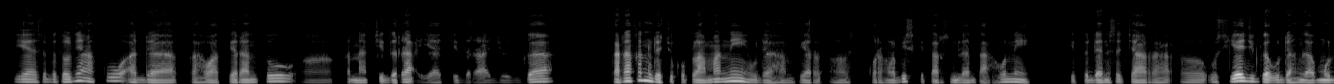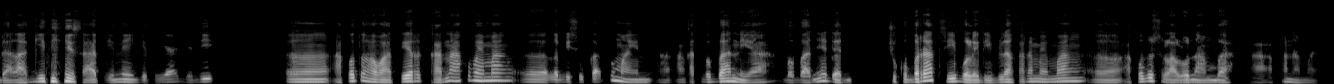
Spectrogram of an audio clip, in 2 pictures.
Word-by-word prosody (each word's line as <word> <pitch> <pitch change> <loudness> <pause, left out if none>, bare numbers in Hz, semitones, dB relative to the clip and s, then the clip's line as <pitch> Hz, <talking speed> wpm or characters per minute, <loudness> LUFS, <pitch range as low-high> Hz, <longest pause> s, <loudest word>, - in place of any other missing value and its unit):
Iya, 120 -1 -3
sebetulnya 120 +5 -3
aku 165 +5 -6
ada 100 -3 -4 0.2
kekhawatiran 100 +2 -5
tuh, 140 -1 -3
eee, 95 -1 -19
kena 95 -2 -7
cedera 105 +1 -3
ya, 95 -1 -12
cedera 95 -1 -14
juga. 95 +8 -5 0.6
Karena 150 - +3
kan 185 +4 +2
udah 115 -9 +3
cukup 110 -1 -13
lama 100 +5 -1
nih, 140 -1 +2
udah 90 -3 -8
hampir, 95 0 -10
eee, 95 -1 -15 0.2
kurang 95 -2 -14
lebih 130 +7 -6
sekitar 95 0 -10
9 95 -1 -8
tahun 90 +6 -8 0.2
nih, - - -8 0.4
gitu. - - -16
Dan 100 +1 -3
secara, 100 -1 -6
eee, 105 -1 -11
usia 110 +7 +6
juga 125 -6 +2
udah 100 -1 -4
nggak 95 -2 -3
muda 100 -1 0
lagi 110 +10 +1
nih 145 0 +8
saat 105 -2 -2
ini, 110 +1 -2
gitu 105 0 -14
ya. 120 +3 -5
Jadi, 120 +2 -4 0.8
eee, 120 0 +3
aku 110 - -4
tuh 165 +2 +2
khawatir, 130 +6 +5
karena 150 +8 +1
aku 190 - -9
memang, 175 0 +5
eee, 115 -1 -2
lebih 110 0 -3
suka 120 - -3
tuh 190 - +2
main 110 -8 0 0.3
angkat 105 0 -9
beban, 140 +5 +5
ya, 100 +1 -3 0.2
bebannya 145 +6 -1 0.7
cukup - - -4
berat 180 +3 +9
sih. 135 - +4
Boleh 115 -8 +5
dibilang 100 +4 0
karena 120 +5 -3
memang, 135 +4 +1
eee, 100 0 -4
aku 130 +1 -2
tuh - - -6
selalu 105 -7 0
nambah, 95 -1 -1 0.2
eee, - - -13
apa - - -20
namanya, 95 -5 -13
105 Hz, 165 wpm, -28 LUFS, 100-130 Hz, 0.8 s, berat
